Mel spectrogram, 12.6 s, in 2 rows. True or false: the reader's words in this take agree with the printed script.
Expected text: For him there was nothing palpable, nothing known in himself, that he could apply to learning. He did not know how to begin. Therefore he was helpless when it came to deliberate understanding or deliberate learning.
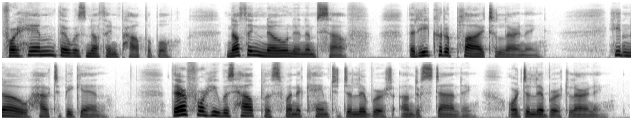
false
